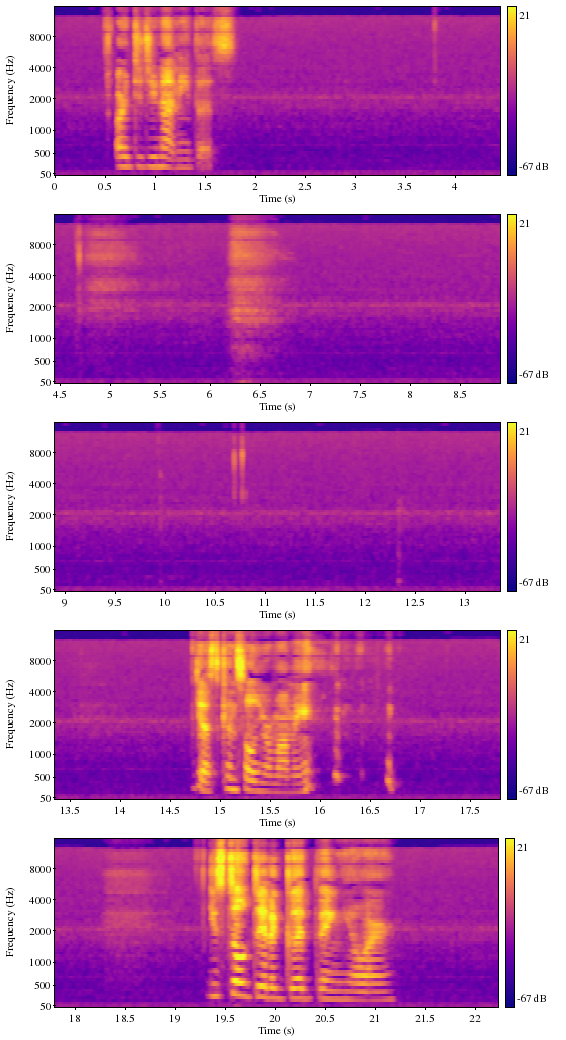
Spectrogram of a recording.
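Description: A young woman speaks close into a microphone in short, lively bursts with long pauses.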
